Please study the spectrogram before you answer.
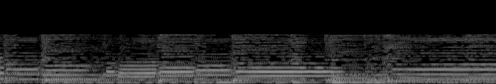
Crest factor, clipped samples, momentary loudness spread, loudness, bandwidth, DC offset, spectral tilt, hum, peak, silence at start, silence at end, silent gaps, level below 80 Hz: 12 dB; under 0.1%; 6 LU; -35 LUFS; 4.2 kHz; under 0.1%; -5 dB/octave; none; -22 dBFS; 0 s; 0 s; none; -54 dBFS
